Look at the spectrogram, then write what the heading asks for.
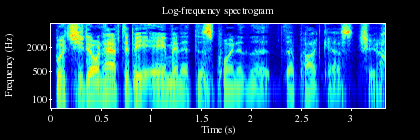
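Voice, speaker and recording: A man's voice: on the low side, animated, a little fast, fairly bright tone, no echo, clean studio sound. A man hosting a podcast, chatting casually with a group. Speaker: podcast host.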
